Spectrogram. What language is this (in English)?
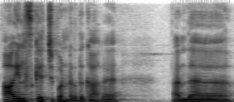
Tamil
